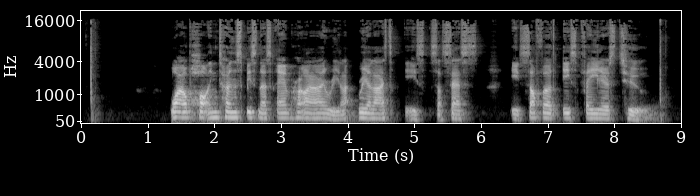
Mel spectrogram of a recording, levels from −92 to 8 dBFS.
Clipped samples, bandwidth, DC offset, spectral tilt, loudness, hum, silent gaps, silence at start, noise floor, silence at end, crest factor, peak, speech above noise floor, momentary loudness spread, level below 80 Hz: under 0.1%; 17 kHz; under 0.1%; -4 dB/octave; -19 LUFS; none; none; 0.15 s; -77 dBFS; 0.3 s; 18 dB; -2 dBFS; 58 dB; 12 LU; -58 dBFS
